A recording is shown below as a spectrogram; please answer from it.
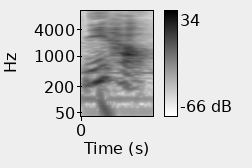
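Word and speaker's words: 你好: is because in Ming when two third tone syllables come together the first one changes to the second tone this makes it easier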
